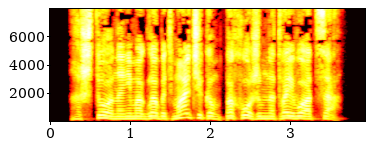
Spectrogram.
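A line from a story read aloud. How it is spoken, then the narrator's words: Father barking loudly. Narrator (Russian): гаркнул отец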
